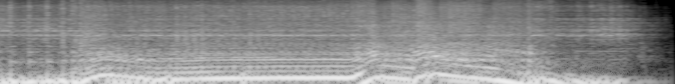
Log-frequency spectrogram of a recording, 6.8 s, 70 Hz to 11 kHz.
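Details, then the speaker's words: K24-swapped Toyota MR2 after a corroded fuel pump was replaced and bad fuel drained: it catches and revs briefly, the hum rising then sagging before it dies. Gummed injectors are suspected. "acts like it wants to start one of those injectors are kind of gummed up"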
